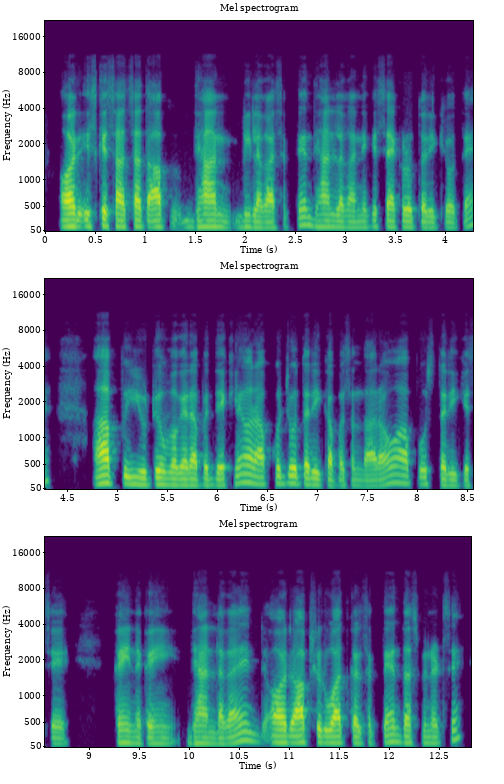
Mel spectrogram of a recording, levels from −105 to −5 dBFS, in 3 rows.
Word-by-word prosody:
और 120 Hz, 0 st, +8 dB
इसके 125 Hz, +2 st, +2 dB
साथ-साथ 120 Hz, 0 st, +3 dB
आप 115 Hz, +1 st, +4 dB
ध्यान 115 Hz, -1 st, -1 dB
भी 115 Hz, -, -4 dB
लगा 105 Hz, -2 st, +1 dB
सकते 105 Hz, +7 st, -10 dB
हैं। 150 Hz, -1 st, -3 dB
ध्यान 115 Hz, -2 st, -3 dB
लगाने 105 Hz, -1 st, -3 dB
के 115 Hz, -, -7 dB
सैकड़ों 110 Hz, -1 st, -1 dB
तरीके 105 Hz, 0 st, -4 dB
होते 100 Hz, +5 st, -6 dB
हैं। 150 Hz, -, -9 dB, 0.6 s
आप 150 Hz, 0 st, +6 dB
यूट्यूब 125 Hz, -2 st, +1 dB
वगैरह 110 Hz, 0 st, +3 dB
पे -, -, +2 dB
देखें 110 Hz, +6 st, -2 dB
और 155 Hz, -2 st, +2 dB
आपको 130 Hz, +2 st, 0 dB
जो 145 Hz, -, +6 dB
तरीका 115 Hz, -2 st, 0 dB
पसंद 100 Hz, -1 st, -9 dB
आ 100 Hz, -, +1 dB
रहा 110 Hz, -, -1 dB
हो 145 Hz, -, -2 dB
आप 140 Hz, -, -8 dB
उस -, -, -23 dB
तरीके 105 Hz, -2 st, -2 dB
से 100 Hz, -1 st, -6 dB, 0.5 s
कहीं 115 Hz, 0 st, +1 dB
न 110 Hz, -, -5 dB
कहीं 105 Hz, 0 st, -3 dB, 0.2 s
ध्यान 110 Hz, -1 st, -1 dB
लगाएँ। 140 Hz, +9 st, -1 dB
और 120 Hz, 0 st, +5 dB
आप 120 Hz, 0 st, +6 dB
शुरुआत 115 Hz, 0 st, +4 dB
कर -, -, +2 dB
सकते 125 Hz, -, -7 dB
हैं 135 Hz, 0 st, -2 dB
10 115 Hz, -2 st, -1 dB
मिनट 110 Hz, -1 st, -6 dB
से, 175 Hz, -, -6 dB
115 Hz, 220 wpm, -23 LUFS, 110-125 Hz, 0.6 s, और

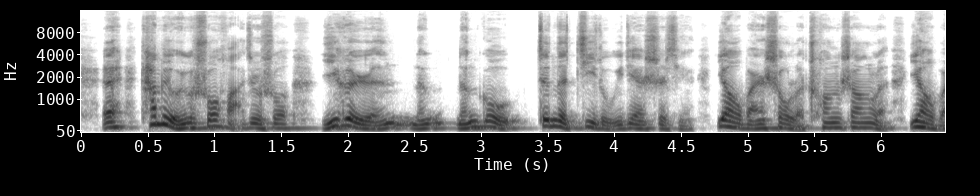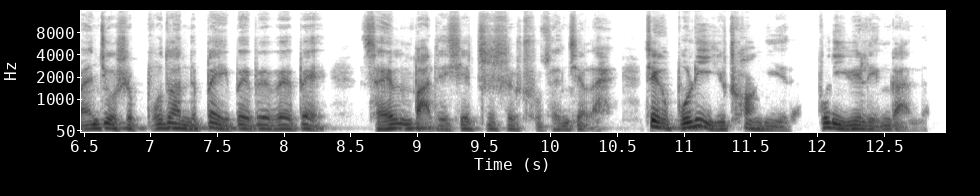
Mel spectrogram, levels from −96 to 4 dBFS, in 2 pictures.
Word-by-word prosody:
诶， 155 Hz, +2 st, +2 dB
他 240 Hz, -, +2 dB
们 245 Hz, -, +8 dB
有 -, -, +7 dB
一 -, -, +6 dB
个 145 Hz, -, +2 dB
说 180 Hz, +7 st, +1 dB
法， 170 Hz, -, -5 dB
就 135 Hz, 0 st, -1 dB
是 125 Hz, -, -4 dB
说： 130 Hz, -2 st, -4 dB, 0.2 s
“一 150 Hz, +10 st, +4 dB
个 205 Hz, -, +6 dB
人 120 Hz, +1 st, +1 dB
能 130 Hz, +4 st, -2 dB
能 130 Hz, +6 st, +2 dB
够 165 Hz, -7 st, +1 dB
真 190 Hz, -, +4 dB
的 170 Hz, -5 st, +5 dB
记 155 Hz, +1 st, -1 dB
住 105 Hz, -4 st, -3 dB
一 -, -, -2 dB
件 120 Hz, -2 st, -1 dB
事 115 Hz, 0 st, -4 dB
情， 100 Hz, -2 st, -11 dB, 0.2 s
要 175 Hz, -7 st, +4 dB
不 120 Hz, -, -4 dB
然 120 Hz, +2 st, +1 dB
受 130 Hz, -, 0 dB
了 -, -, -2 dB
创 145 Hz, -1 st, -3 dB
伤 145 Hz, 0 st, -2 dB
了， 125 Hz, -, -3 dB, 0.2 s
要 160 Hz, -5 st, +5 dB
不 105 Hz, -, -4 dB
然 110 Hz, +4 st, +1 dB
就 130 Hz, -1 st, +1 dB
是 125 Hz, -, -3 dB
不 125 Hz, +3 st, -5 dB
断 135 Hz, -3 st, +2 dB
地 105 Hz, -, -2 dB
背 125 Hz, -3 st, -1 dB
背 115 Hz, 0 st, -1 dB
背 115 Hz, 0 st, -2 dB
背 110 Hz, +1 st, -1 dB
背， -, -, -5 dB, 0.2 s
才 105 Hz, +3 st, 0 dB
能 125 Hz, -1 st, 0 dB
把 130 Hz, -, -1 dB
这 95 Hz, -, -9 dB
些 110 Hz, +4 st, -6 dB
知 110 Hz, +1 st, -8 dB
识 105 Hz, 0 st, -8 dB
储 90 Hz, -2 st, -15 dB
存 95 Hz, +3 st, -10 dB
起 -, -, -7 dB
来。 -, -, -10 dB, 0.3 s
“这 180 Hz, -, +7 dB
个 145 Hz, -, 0 dB
不 135 Hz, +4 st, +4 dB
利 165 Hz, -, +3 dB
于 100 Hz, -, -2 dB
创 105 Hz, +1 st, -5 dB
意 90 Hz, -5 st, -8 dB
的、 80 Hz, -, -22 dB
不 145 Hz, -, +2 dB
利 135 Hz, -4 st, +4 dB
于 110 Hz, +1 st, +1 dB
灵 100 Hz, -2 st, -4 dB
感 100 Hz, 0 st, -9 dB
的。 -, -, -28 dB
125 Hz, 330 characters per minute, -21 LUFS, 110-145 Hz, 0.3 s, 们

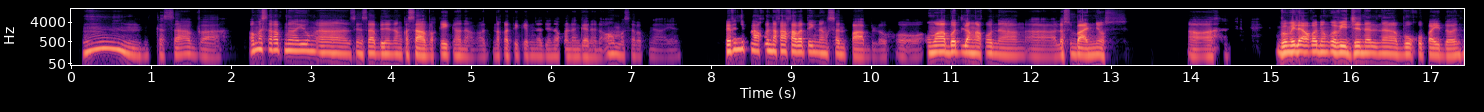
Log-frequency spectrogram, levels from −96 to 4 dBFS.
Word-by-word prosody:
Hmm, 190 Hz, -, -4 dB
cassava. 125 Hz, -4 st, -11 dB, 0.3 s
Oh, -, -, -11 dB
masarap 220 Hz, -2 st, 0 dB
nga 205 Hz, -1 st, 0 dB
yung, 195 Hz, -1 st, -2 dB
ah, 155 Hz, -3 st, -3 dB
sinasabi 145 Hz, 0 st, -3 dB
nilang 145 Hz, 0 st, -6 dB
cassava 125 Hz, -2 st, +1 dB
cake, 135 Hz, -1 st, -3 dB
ah, 125 Hz, -, -8 dB
naka 115 Hz, +1 st, -18 dB
nakatikim 125 Hz, 0 st, -11 dB
na 120 Hz, -, -16 dB
din 115 Hz, 0 st, -17 dB
ako 115 Hz, +1 st, -15 dB
ng 115 Hz, -, -13 dB
ganun, 110 Hz, -1 st, -11 dB
oo 145 Hz, -, -9 dB
masarap 125 Hz, -3 st, -16 dB
nga 110 Hz, -2 st, -27 dB
yun. 110 Hz, +2 st, -31 dB, 0.6 s
Pero 185 Hz, -, +6 dB
hindi 240 Hz, -, 0 dB
pa 200 Hz, -4 st, +2 dB
ako 205 Hz, +2 st, -1 dB
nakakarating 175 Hz, -2 st, +4 dB
ng 155 Hz, -2 st, -5 dB
San 140 Hz, -2 st, -7 dB
Pablo, 110 Hz, -2 st, -5 dB
oo. 115 Hz, -1 st, -16 dB
Umabot 175 Hz, +2 st, +5 dB
lang 160 Hz, -2 st, +3 dB
ako 150 Hz, +1 st, -1 dB
ng, 130 Hz, -2 st, -7 dB
ah, 115 Hz, -1 st, -12 dB
Los 130 Hz, -, -6 dB
Baños. 135 Hz, -1 st, 0 dB, 0.8 s
Oo 115 Hz, 0 st, -6 dB, 0.9 s
bumili 170 Hz, +3 st, +7 dB
ako 175 Hz, +2 st, +5 dB
nung 175 Hz, -1 st, 0 dB
original 160 Hz, -1 st, +4 dB
na 150 Hz, 0 st, -1 dB
buko 140 Hz, 0 st, -4 dB
pie 135 Hz, -2 st, +1 dB
dun. 125 Hz, +2 st, -5 dB
140 Hz, 165 wpm, -20 LUFS, 120-170 Hz, 0.9 s, bumili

